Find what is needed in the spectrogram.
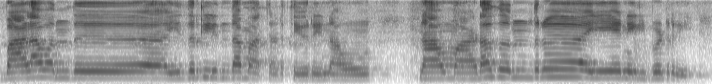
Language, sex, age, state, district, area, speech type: Kannada, female, 45-60, Karnataka, Gadag, rural, spontaneous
